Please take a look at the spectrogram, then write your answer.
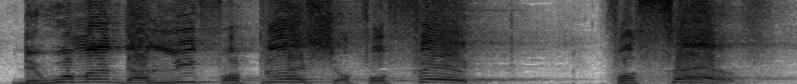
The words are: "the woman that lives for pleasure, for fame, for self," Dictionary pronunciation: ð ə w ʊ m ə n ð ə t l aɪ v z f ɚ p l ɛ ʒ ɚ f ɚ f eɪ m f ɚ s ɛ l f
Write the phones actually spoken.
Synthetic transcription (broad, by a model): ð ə w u m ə n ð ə t l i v f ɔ p l ɛ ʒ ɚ f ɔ f eɪ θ f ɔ s ɛ l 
